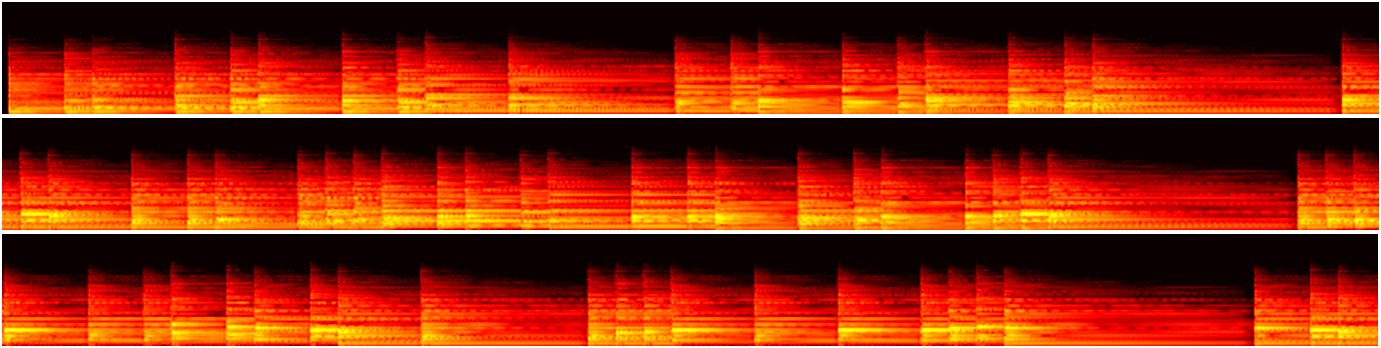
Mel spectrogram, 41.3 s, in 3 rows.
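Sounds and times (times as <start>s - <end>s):
midi piano: 0.0s - 41.3s.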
